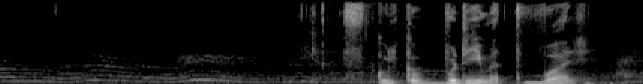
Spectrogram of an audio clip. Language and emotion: Russian, angry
